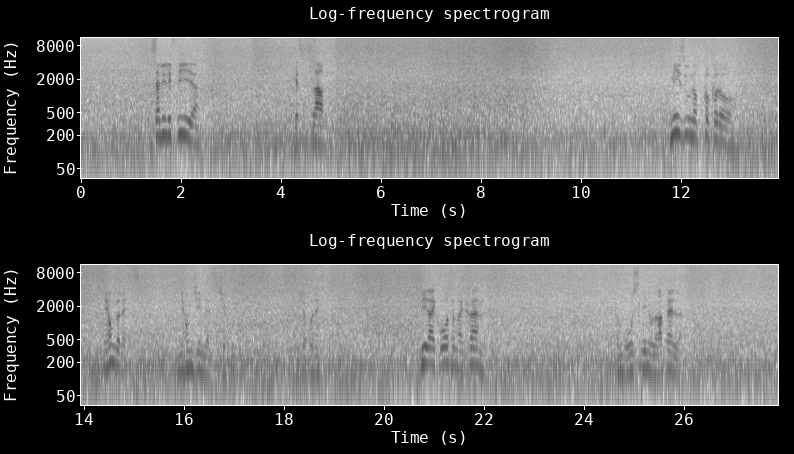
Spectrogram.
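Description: Waves crash and roar steadily onto a shore.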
